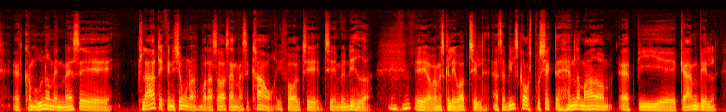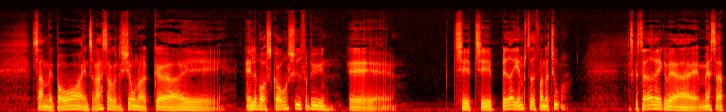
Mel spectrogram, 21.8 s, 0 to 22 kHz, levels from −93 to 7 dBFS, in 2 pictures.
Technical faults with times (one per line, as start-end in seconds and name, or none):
none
